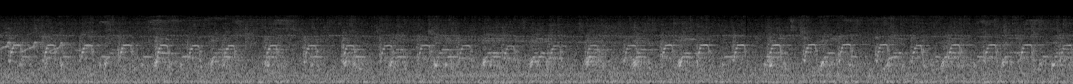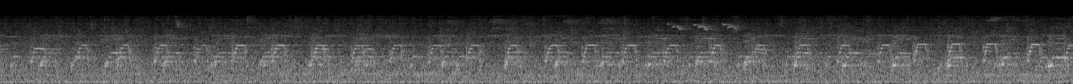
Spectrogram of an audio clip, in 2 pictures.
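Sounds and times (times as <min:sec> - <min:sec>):
bird honking: 0:00.0 - 0:21.4.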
